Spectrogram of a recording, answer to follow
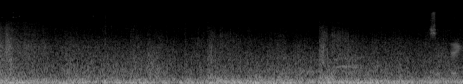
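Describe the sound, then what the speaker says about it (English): A big explosion in the World War II strategy game Steel Division 2 gives a dense, continuous rumble of blasts and battle noise, loud and steady throughout. "It's a big explosion."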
